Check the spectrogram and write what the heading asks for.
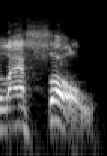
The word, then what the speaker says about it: lasso: How is it that a cowboy can make a lariat or a lasso, L-A-S-S-O, often mispronounced lasso?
